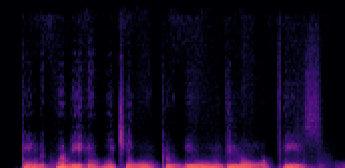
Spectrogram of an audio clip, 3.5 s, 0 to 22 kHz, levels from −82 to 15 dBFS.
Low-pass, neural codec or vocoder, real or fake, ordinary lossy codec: none; codec, 44.1 kHz, 0.9 kbps, DAC; fake; none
